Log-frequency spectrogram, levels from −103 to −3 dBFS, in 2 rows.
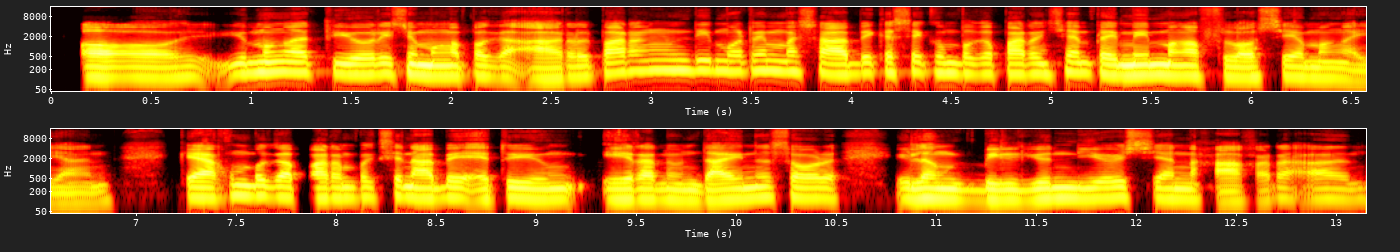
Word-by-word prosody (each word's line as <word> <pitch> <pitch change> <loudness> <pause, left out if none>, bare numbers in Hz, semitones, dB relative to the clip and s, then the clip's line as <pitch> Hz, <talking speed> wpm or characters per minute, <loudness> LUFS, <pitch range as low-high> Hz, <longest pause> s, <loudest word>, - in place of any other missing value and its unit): Oo, 115 -1 +3
yung 150 +8 -2
mga 165 -1 +3
theories, 145 0 0
yung 135 -2 +4
mga 130 +1 -1
pag-aaral 120 -2 0
parang 180 +4 +1
hindi 185 0 -2
mo 175 -1 -3
rin 185 0 -2
masabi 160 -3 +2
kasi 160 +2 -3
kumbaga 150 -2 -4
parang 150 0 +1
siyempre 150 -1 0
may 135 0 +4
mga 135 -1 +3
flaws 115 -1 -1
'yang 115 -2 -2
mga 110 -3 -4
'yan. 90 0 -7 0.4
Kaya 130 -1 +7
kumbaga 145 0 0
parang 130 0 0
'pag 135 - -5
sinabi 125 -3 +1
eto 130 +2 -3
yung 120 0 -2
era 115 0 +1
nung 110 -1 -3
dinosaur, 125 +3 +1 0.3
ilang 120 -2 +2
bilyon 115 +3 0
years 130 +1 -3
'yan 120 -1 -1
nakakaraan 115 +3 -3
130 Hz, 170 wpm, -23 LUFS, 115-150 Hz, 0.4 s, Kaya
